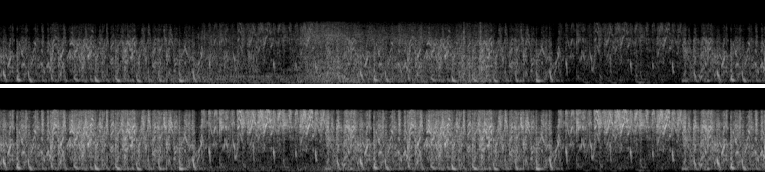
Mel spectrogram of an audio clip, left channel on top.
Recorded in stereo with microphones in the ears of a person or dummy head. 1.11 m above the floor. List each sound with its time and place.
0.0 s an insect: 70° right (ahead or behind)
